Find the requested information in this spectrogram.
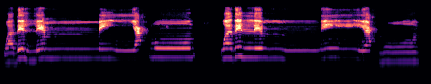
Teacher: Bukan z, tapi the. Ujung lidah seperti mau digigit. Seperti zal, tapi lebih tebal. Wadhillim, tanwin ketemu mim jadi irna. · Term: dha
